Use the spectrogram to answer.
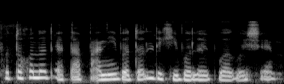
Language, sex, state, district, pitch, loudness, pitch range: Assamese, female, Assam, Kamrup Metropolitan, 230 Hz, -13 LUFS, 210-280 Hz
